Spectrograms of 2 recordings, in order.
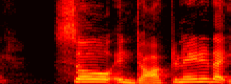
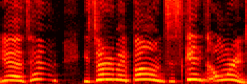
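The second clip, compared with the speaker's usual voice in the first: put-on much higher, excited young woman; lightly voiced girl, pitched up; girl's voice; 9 semitones higher than usual. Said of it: "She's like".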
